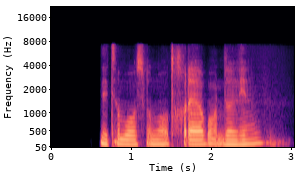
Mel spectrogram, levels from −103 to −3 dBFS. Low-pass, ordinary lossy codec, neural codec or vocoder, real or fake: 7.2 kHz; MP3, 64 kbps; codec, 16 kHz, 0.5 kbps, X-Codec, HuBERT features, trained on balanced general audio; fake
